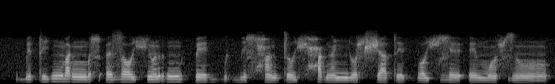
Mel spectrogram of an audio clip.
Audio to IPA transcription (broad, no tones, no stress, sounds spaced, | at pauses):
ɓ ɪ t i ŋ͡m a ŋ͡m ə ɬ ʔ ə z ɔː ç õ r ŋ͡m ɪ k͡p e ɡ ɡ͡b ə ɡ͡b i ɬ ħ ã d t o ç ħ ə ɡ ã ɲ o ɬ ʃ a t ɪː ɡ͡b ɔ ç ɮ ɪː ʔ e m ɔ̃ ɬ z õː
